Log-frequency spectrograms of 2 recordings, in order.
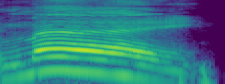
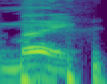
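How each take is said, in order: First: It is said in a warm, friendly tone. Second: It is said in a confrontational, aggressive tone. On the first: The speaker is being affectionate. "how would you say it positively?" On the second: The speaker is picking a fight. "You want to fight me or you want to test? Like, that is calling out"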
